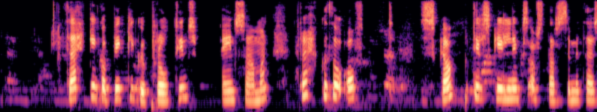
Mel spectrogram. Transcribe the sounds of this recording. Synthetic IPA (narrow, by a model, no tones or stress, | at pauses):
θɛhciŋkawpɪcːiŋkʏpʰɾoːwt̪ʰins | eːjnsaːmanhr̥ɛhkʏθowʔɔft̪ | skam̥t̪ʰːɪlscɪlniŋksa̰wst̪aɾ̥sɪmɪθɛs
